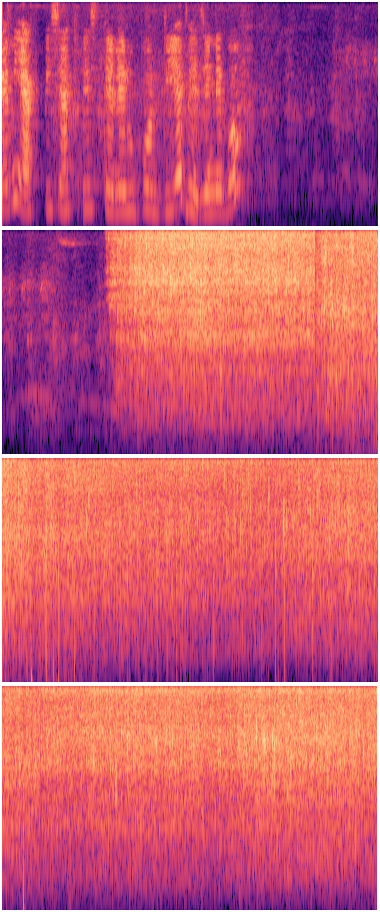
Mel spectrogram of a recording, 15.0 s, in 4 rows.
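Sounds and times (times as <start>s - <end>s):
chicken sizzling in hot oil: 4.8s - 15.0s.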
